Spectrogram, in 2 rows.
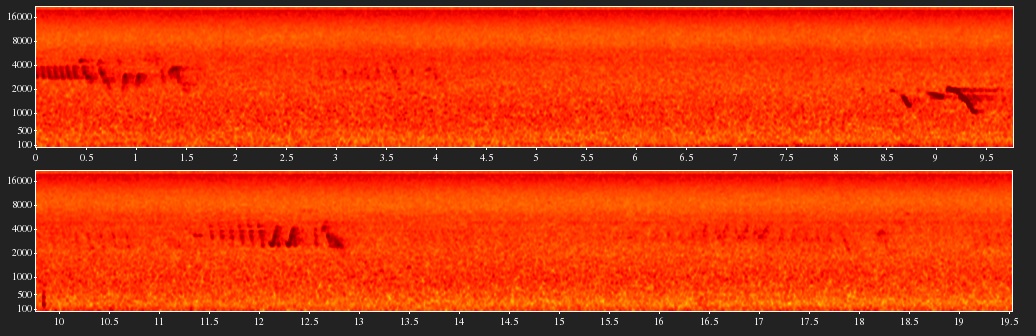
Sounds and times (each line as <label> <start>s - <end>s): chaffinch sings in the distance 0.0s - 1.7s
Birch and beach leaves hiss in the breeze 0.0s - 19.5s
chaffinch sings in the distance 8.0s - 14.2s
woodpecker calls occasionally 8.6s - 9.9s
chaffinch sings in the distance 15.6s - 19.5s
